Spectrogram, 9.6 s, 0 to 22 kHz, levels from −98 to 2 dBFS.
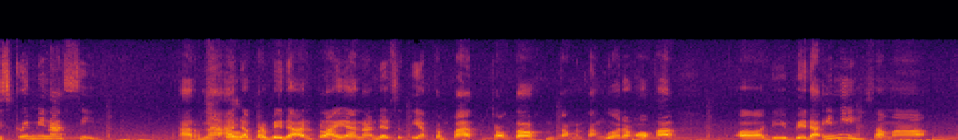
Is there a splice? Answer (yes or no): no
